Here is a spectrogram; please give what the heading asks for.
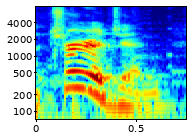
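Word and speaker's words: chirurgeon: up we're talking about the church in which is supposed to pronounce like surgeon so I guess I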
